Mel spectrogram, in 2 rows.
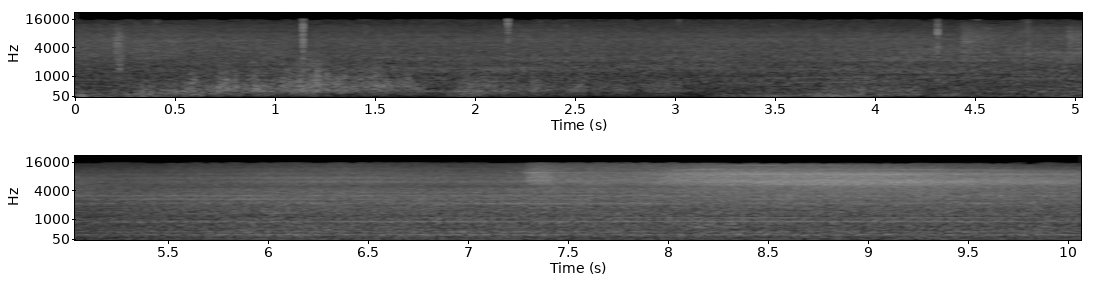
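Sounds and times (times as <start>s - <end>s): wind buffeting microphone: 0.0s - 8.0s
train rumbling: 0.0s - 10.0s.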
